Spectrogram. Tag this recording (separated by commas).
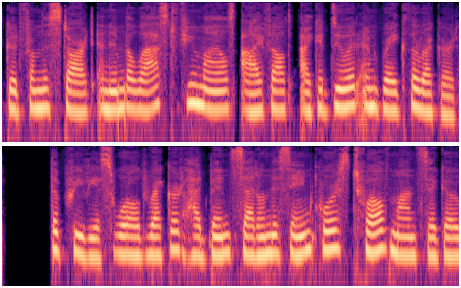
Speech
